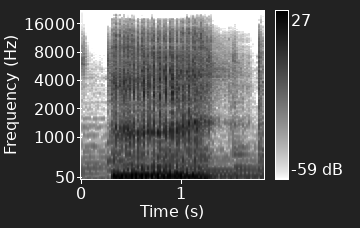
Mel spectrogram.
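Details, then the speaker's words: Snoring in a satirical animated news parody, likely not a real recording: one loud, low, rattling snore over background music; snoring. "Forschung hat Schnarchen als offizielle Weltsprache vorgestellt ja Sie haben richtig gehört Schnarchen diese oft als störend empfundene nächtliche Geräuschkulisse soll nun sprachstatus erreichen erstaunliche Wandbreite an Lautstärke"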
